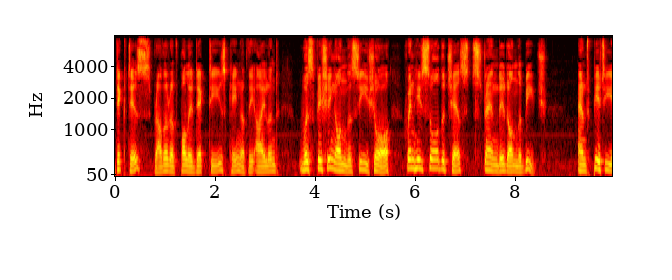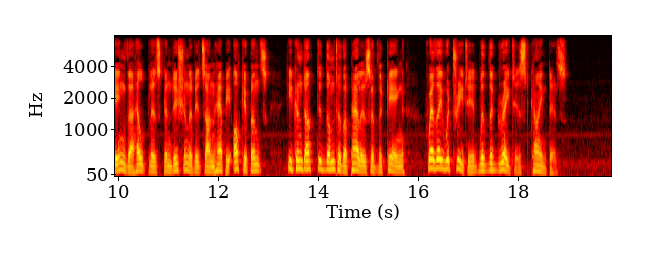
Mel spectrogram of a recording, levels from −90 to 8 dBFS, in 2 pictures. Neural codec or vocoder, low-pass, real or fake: none; 7.2 kHz; real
